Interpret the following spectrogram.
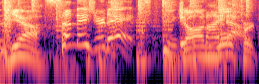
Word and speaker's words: Wolford: Sunday's your day John Wolford pronounced the L he said it's Wolford and I I'll say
